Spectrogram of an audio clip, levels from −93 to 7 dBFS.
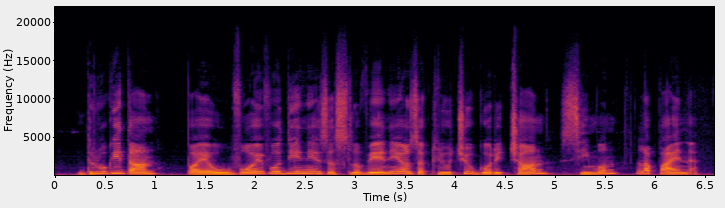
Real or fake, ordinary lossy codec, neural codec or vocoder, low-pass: real; none; none; 19.8 kHz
